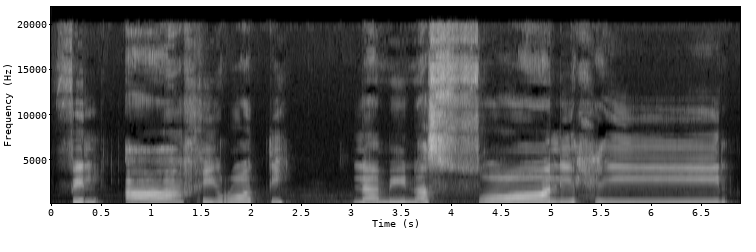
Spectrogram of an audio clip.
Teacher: فل آخرہ, را کو موٹا پڑھیں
